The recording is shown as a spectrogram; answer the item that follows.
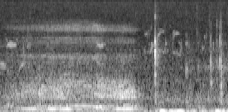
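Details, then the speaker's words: Low, rumbling snoring from a bulldog deeply asleep in a small room, with room hum and a few clicks and thumps near the end. "Sorry, you guys get to hear the bulldog snoring in the background again cuz he has absolutely crashed the [ __ ] out."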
